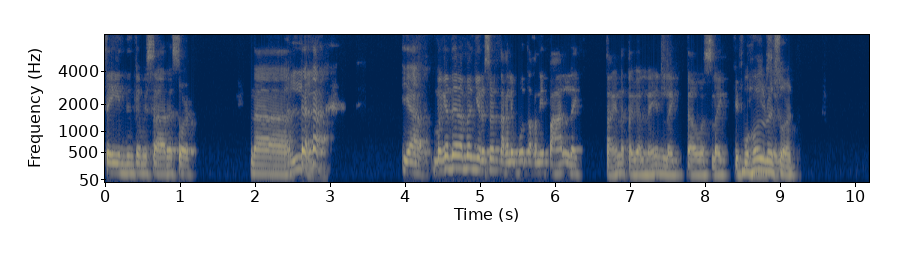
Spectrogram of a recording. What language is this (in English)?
Filipino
